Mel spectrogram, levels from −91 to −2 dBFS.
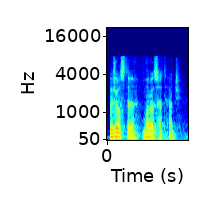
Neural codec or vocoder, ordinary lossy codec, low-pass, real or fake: codec, 16 kHz, 0.5 kbps, FunCodec, trained on LibriTTS, 25 frames a second; none; none; fake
